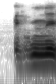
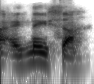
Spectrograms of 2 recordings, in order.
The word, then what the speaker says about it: Ichnusa: It's Ignisa. Peroni? No, Ignisa. Or it's spelled ICHNUSA.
